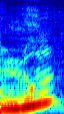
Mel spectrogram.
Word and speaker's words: Léon: Et enfin, Léon, par exemple, dont la prononciation actuelle est bien long, avec un N vélaire, qui atteste du fait que l'étymon est bien lungus, qui est un nom d'homme latin.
